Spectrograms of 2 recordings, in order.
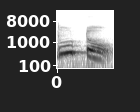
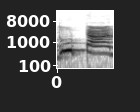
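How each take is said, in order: First: The word ends with an 'o' vowel. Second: The word ends with an 'a' vowel. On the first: The speaker calls it right. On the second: The speaker calls it wrong. "দুটা নয় ভাই"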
